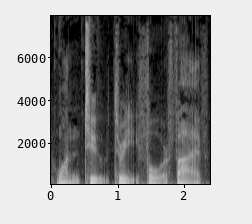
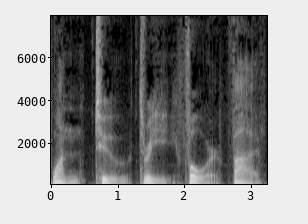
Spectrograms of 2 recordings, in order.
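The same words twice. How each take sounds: First: It is counted at a fast pace. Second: It is counted at a medium pace.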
